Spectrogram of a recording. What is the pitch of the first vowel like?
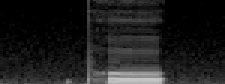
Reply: high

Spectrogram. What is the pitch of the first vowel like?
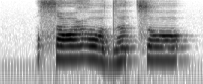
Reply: high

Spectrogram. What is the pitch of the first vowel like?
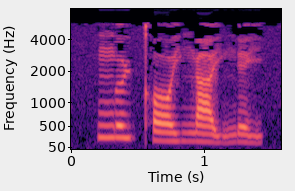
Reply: high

